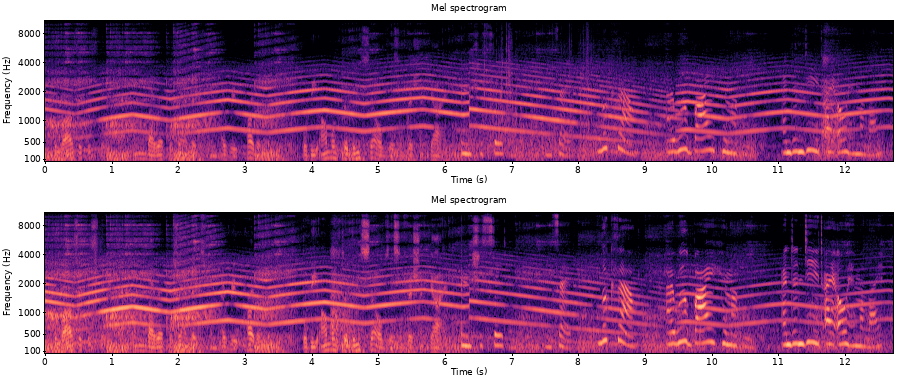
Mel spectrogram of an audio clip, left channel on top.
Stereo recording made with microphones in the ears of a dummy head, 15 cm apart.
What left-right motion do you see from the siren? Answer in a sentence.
You can hear the siren move to the left.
